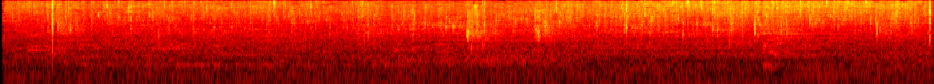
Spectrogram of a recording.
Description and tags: Lluvia Suspenso
Lluvia de cueva, Suspenso
juego, Video, Ambiente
